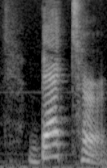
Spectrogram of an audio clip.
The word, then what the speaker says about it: better: Better becomes better.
